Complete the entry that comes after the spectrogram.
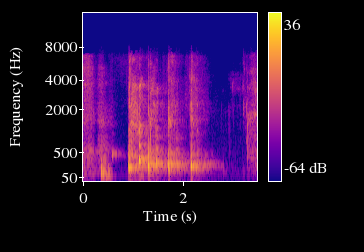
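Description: A man coughs in a rough fit, several harsh, close bursts in quick succession after a short lead-in, then a pause and a faint start of another sound.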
